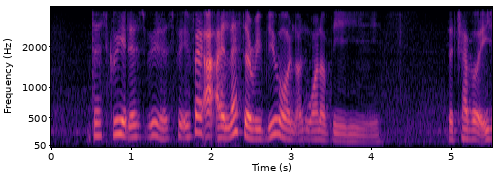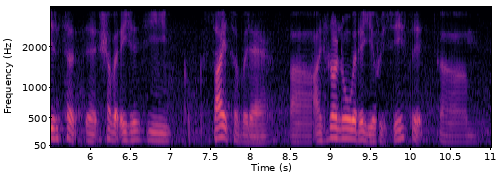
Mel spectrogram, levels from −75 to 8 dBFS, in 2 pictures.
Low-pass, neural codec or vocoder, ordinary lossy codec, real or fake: 3.6 kHz; codec, 16 kHz, 0.8 kbps, ZipCodec; none; fake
